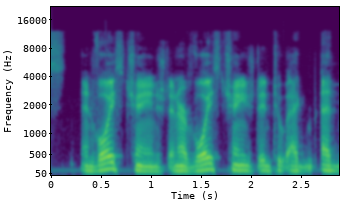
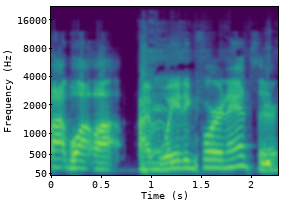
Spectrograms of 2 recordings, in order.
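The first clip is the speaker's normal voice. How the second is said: high, whiny, mocking whine; 7 semitones higher, 4 dB louder than usual. Retelling what the other speaker said after getting an answer: mocking imitation of the other speaker. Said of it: "and you were like".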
